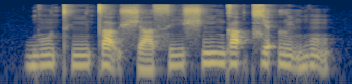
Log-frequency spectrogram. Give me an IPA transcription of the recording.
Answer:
ɡ ũ˦ tʰ ĩ˦ t a̰˦˨ ʊ̯ ʃ ä˨ sʰ i˦ ʃ ĩ˦ ɡ ä˦ ʔ t͡ɕ ɛ˦ ʔ l ĩ˦˨ b ũ˦˨

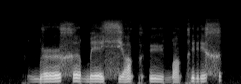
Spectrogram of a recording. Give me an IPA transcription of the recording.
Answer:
ɡ͡b ə˞ x ə ɓ e sʲ ɒ k ʔ y ɓ ɒ k rʲ ə x

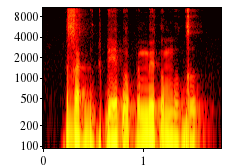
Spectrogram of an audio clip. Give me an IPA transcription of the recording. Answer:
z a ɡ b ʏ k ɓ e ɓ o p ʏ m ʏ ɠ o m u ɡ u

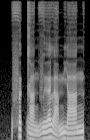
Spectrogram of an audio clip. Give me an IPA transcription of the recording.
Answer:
f ə˦˥ k̚ ɣ a˨˩ n v ɨ˧˥ ə̯ l a˨˩˦ m j a˧˥ n

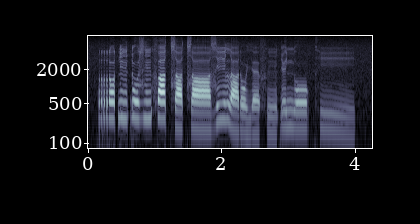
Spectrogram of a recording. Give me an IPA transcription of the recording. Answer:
r ɔ˦ ɗ ĩ˦ ɗ o˦ z ĩ˦ f a˦ t͡s a˨ t͡s aː˨ z i˦ l a˨ ɾ o˨ j ɛ˨ f ĩ˨ ɗ ɪ˦ ɲ oː˦ kʰ iː˦˨

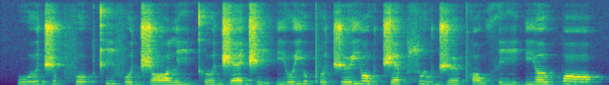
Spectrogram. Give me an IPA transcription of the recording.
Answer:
w ʊ d͡ʒ ʊ p f o p kʰ i f o d͡ʒ ɔ l i kʰ ʊ d͡ʒ ɛ d͡ʒ i | j ʊ j ʊ pʼ ʊ t͡ʃ ø j ɔ w t͡ʃ ɛ p sʷ i w d͡ʒ ø pʰ ɔ w θ i | j ʌ w p ɔ

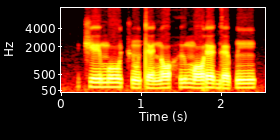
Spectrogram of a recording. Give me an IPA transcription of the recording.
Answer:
t͡ʃ eː˦ m oː˦ t͡ʃ ũ˨ t ɛ˨ n ɔ˧ h ɨ˧ m ɔ˨˦ ɾ ɛ˧ ɡ ɛ˨ p ĩ˦

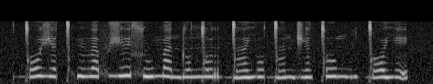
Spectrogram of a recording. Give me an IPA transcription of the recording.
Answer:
ɡ͡ǀ ɔ ʒ ɐ ǀʰ ɨ ð a f ʒ ɘ s u m a n d o ŋ͡ǀ o r ɡ͡ǀ ɐ̃ j o ɡ͡ǀ ɐ̃ n d͡ʒ ɐ̃ ǀ o m b i ɡ͡ǀ ɔ j e

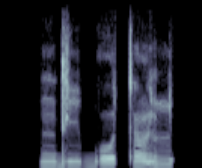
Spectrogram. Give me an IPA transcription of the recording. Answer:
n d i b ʊ t ə̃ ʎ

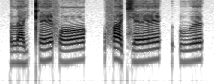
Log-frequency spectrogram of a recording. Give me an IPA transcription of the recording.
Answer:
l a˩˧ j kʰ ɛː˧˥ f ɔː˧˥ | f a˥˨ t͡ɕ ɛː˧˥ | ʔ u˧˥ ə̯

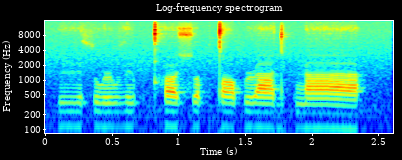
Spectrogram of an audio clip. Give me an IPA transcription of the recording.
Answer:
ɨː θ u ɹ u ð ɨː p qʰ u s u p tˤ iː p ɹ aː d ʏ p ŋ aː

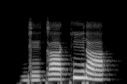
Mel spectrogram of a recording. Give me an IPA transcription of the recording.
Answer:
ɡ e˨ ɡ a˧ k ĩ˦ ɾ a˧

